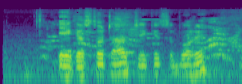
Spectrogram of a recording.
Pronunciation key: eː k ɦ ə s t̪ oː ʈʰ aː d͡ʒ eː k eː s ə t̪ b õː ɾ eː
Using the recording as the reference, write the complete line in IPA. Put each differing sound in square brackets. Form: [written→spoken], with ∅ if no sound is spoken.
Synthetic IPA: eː k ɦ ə s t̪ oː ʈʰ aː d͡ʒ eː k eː s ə [t̪→∅] b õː ɾ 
